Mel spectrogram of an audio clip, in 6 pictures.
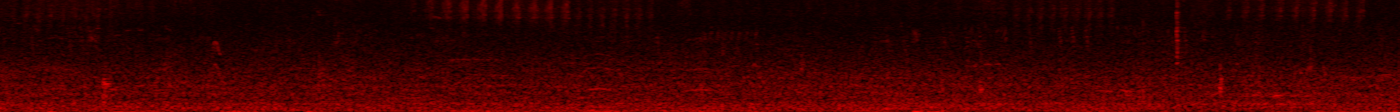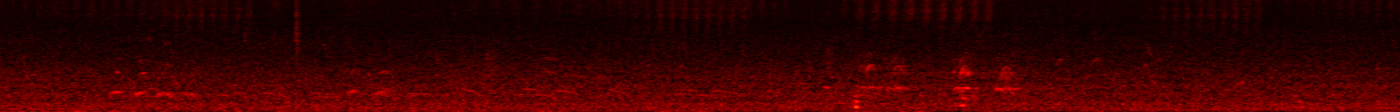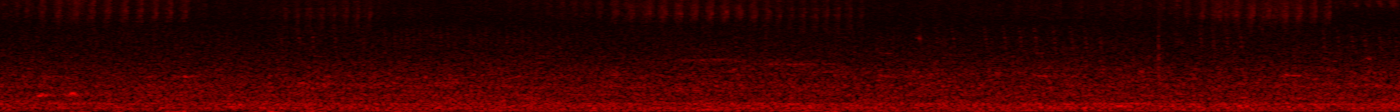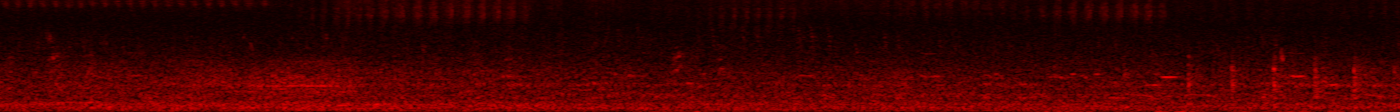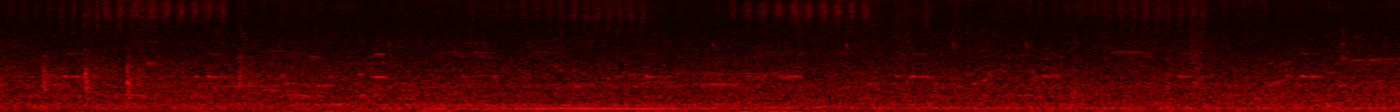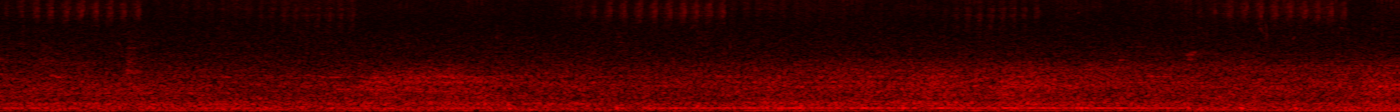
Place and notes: Unnamed Road, Sic, Romania - Resting on the grass on a summer day
Recording made while sitting on the grass in the summer in a small village in Transylvania.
